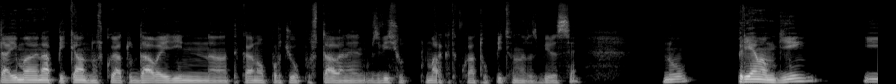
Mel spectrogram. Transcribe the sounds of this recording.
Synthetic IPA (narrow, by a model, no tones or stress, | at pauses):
d̪̥aiməɛd̪napikant̪nost̪̚kojat̪od̪avəɛd̪inət̪ɐ̥kaɛnɔpɾot̪ʲivopost̪avɐnɛzɐvisiot̪̚maɾkə̥t̪ə̥kojat̪oːpit̪vənəɾəzbiɾəsɛ | no | pɾiɛmɐmɡʲi | i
